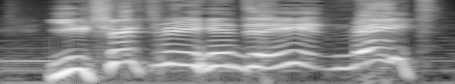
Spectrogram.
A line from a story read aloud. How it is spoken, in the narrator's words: It yelled in furry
